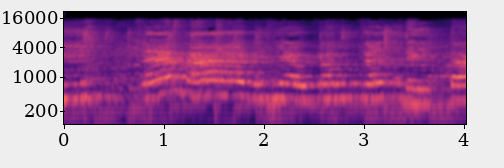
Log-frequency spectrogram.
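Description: A woman singing through a microphone and loudspeaker over amplified backing music with a steady bass line; her voice slides up in pitch about a second in.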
